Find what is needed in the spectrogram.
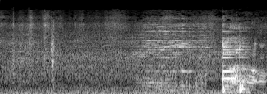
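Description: A heavy vehicle's engine running with a steady low rumble. About three seconds in, a short, louder pitched sound rises above it.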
